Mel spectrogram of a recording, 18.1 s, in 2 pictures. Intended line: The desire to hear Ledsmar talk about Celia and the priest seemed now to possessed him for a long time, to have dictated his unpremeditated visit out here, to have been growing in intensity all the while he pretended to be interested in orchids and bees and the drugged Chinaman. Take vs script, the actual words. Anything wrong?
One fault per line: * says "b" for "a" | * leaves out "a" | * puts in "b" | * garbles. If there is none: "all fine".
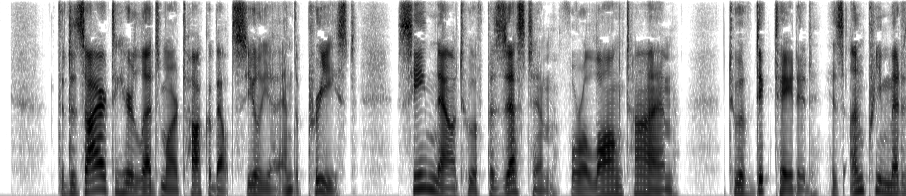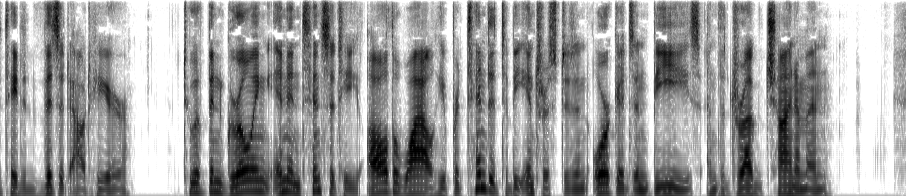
* puts in "have"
